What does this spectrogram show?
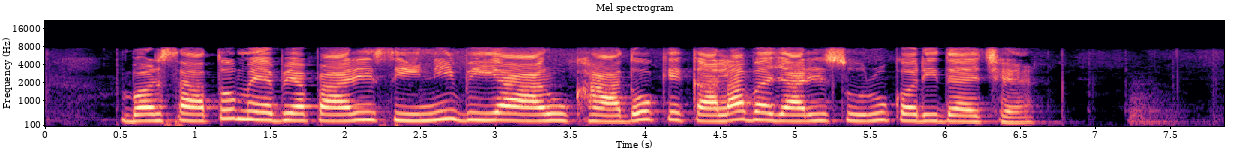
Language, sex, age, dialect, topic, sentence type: Maithili, female, 60-100, Angika, banking, statement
